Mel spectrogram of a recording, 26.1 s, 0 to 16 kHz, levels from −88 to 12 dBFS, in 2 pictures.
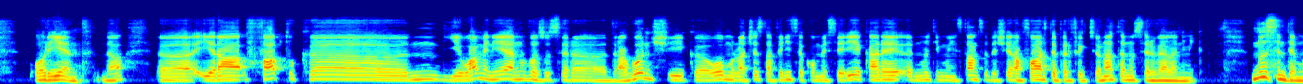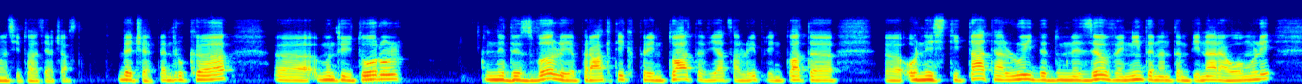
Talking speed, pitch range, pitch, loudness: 130 wpm, 115-135 Hz, 125 Hz, -16 LUFS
